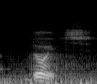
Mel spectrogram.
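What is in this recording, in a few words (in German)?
"deutsch", German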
